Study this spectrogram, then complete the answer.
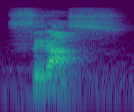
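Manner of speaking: "serás" drawn out slowly, weight on "rás"; stress on last syllable. Shown as a demonstration. Teacher offering another example of an aguda word, stressing the end of "serás". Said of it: "Es una palabra aguda porque la última".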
